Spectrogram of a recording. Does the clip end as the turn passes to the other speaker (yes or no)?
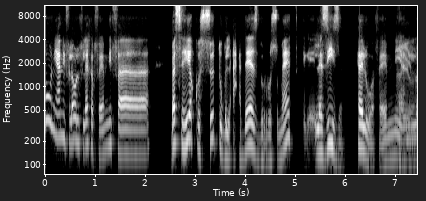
no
